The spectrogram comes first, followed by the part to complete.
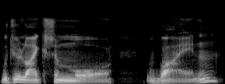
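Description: Man acting urbane, wry, measured male ruler. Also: deep voice, animated, mellow, no echo, exaggerated voice. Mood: wry, unruffled. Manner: measured, formal, dryly understated.

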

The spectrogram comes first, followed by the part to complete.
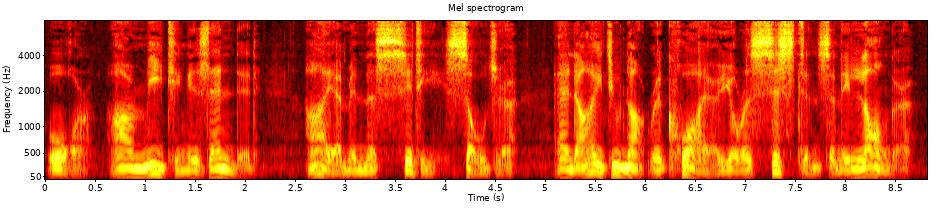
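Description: Storybook killer, a man acting: deep, hushed growl, slow and clipped, icy contempt in a fantasy tale. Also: big pitch swings, creaky, full character voice. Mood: cold threat. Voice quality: low growl. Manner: slow, clipped, quiet menace. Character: cold, menacing male assassin, curt and contemptuous.

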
